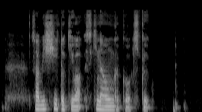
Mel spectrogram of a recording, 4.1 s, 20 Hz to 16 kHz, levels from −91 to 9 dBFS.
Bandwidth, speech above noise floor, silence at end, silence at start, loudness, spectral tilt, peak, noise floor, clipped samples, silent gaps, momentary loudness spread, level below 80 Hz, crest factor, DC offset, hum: 11.5 kHz; 37 dB; 0.5 s; 0.15 s; -28 LUFS; -5.5 dB/octave; -10 dBFS; -65 dBFS; under 0.1%; none; 10 LU; -62 dBFS; 20 dB; under 0.1%; none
